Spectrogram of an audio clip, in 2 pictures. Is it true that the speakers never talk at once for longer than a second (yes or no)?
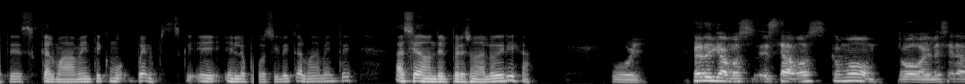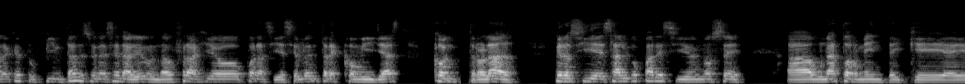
yes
